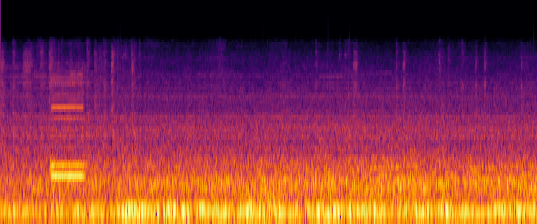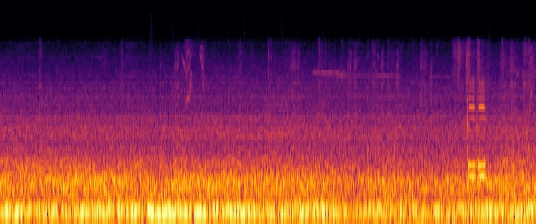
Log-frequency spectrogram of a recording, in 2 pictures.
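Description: A vehicle horn honks nearby in traffic.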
